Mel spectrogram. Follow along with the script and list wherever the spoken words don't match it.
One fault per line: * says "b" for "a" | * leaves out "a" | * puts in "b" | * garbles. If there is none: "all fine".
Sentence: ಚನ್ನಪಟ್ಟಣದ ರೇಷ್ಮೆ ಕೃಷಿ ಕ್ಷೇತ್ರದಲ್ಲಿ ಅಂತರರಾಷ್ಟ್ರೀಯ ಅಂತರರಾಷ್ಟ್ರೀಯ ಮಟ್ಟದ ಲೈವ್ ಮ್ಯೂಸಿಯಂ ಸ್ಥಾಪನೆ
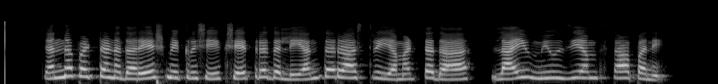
* leaves out "ಅಂತರರಾಷ್ಟ್ರೀಯ"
